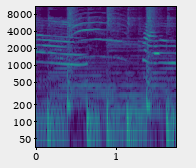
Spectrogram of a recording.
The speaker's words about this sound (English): Meow, meow, meow, the cat lady.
